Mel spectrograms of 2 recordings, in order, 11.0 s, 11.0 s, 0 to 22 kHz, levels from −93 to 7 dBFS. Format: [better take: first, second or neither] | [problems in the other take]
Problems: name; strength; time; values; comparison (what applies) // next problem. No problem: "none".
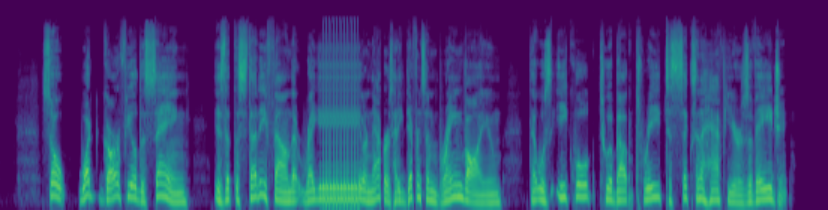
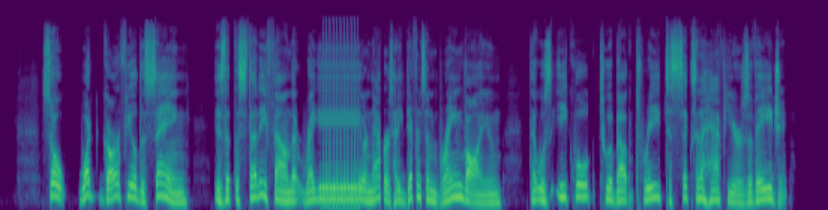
neither | audio freezing; at 4.5 s for 0.5 s; the same in both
